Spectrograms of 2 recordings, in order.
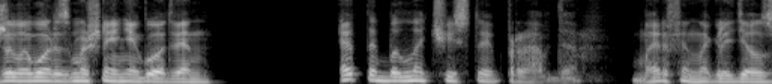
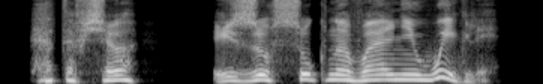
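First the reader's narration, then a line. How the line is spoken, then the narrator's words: Disgusted, through clenched teeth. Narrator (Russian): Годвин брезгливо процедил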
